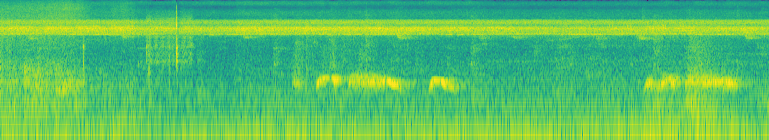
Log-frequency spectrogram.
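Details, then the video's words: Spotted dove from a dove garden in Ba Vì, Hanoi, Vietnam, heard in the morning: a low three-syllable coo phrase followed by the start of another, backed by an unbroken high-pitched insect hum. "buổi sáng uống cà phê mà nghe em này gáy thi đã"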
